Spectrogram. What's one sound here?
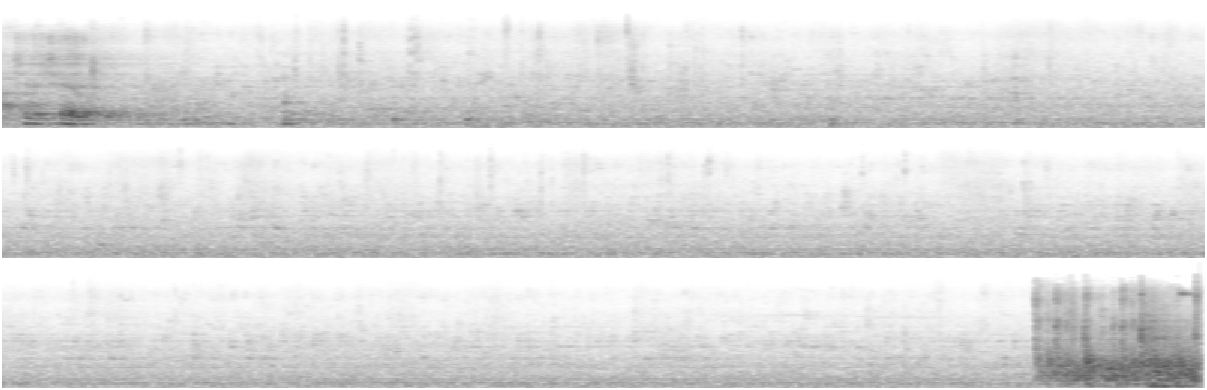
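A crowd murmurs quietly in an echoing hall.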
